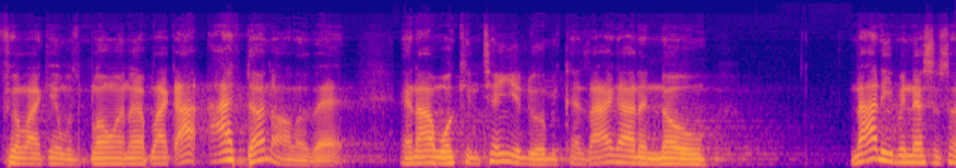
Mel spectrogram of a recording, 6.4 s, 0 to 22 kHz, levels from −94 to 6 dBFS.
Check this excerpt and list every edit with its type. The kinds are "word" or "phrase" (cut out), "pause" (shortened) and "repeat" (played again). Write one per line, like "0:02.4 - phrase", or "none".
none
